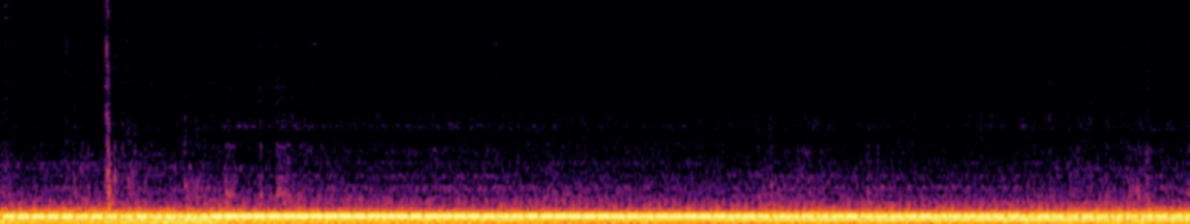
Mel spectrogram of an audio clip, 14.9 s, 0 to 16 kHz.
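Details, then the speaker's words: 1981 Chevrolet C10 pickup cruising after rear differential rebuild (new bearings, pinion gear, RTV instead of gasket): steady low hum at constant pitch over road drone, rear end singing. "you can really hear the rear end, because it is just singing."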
